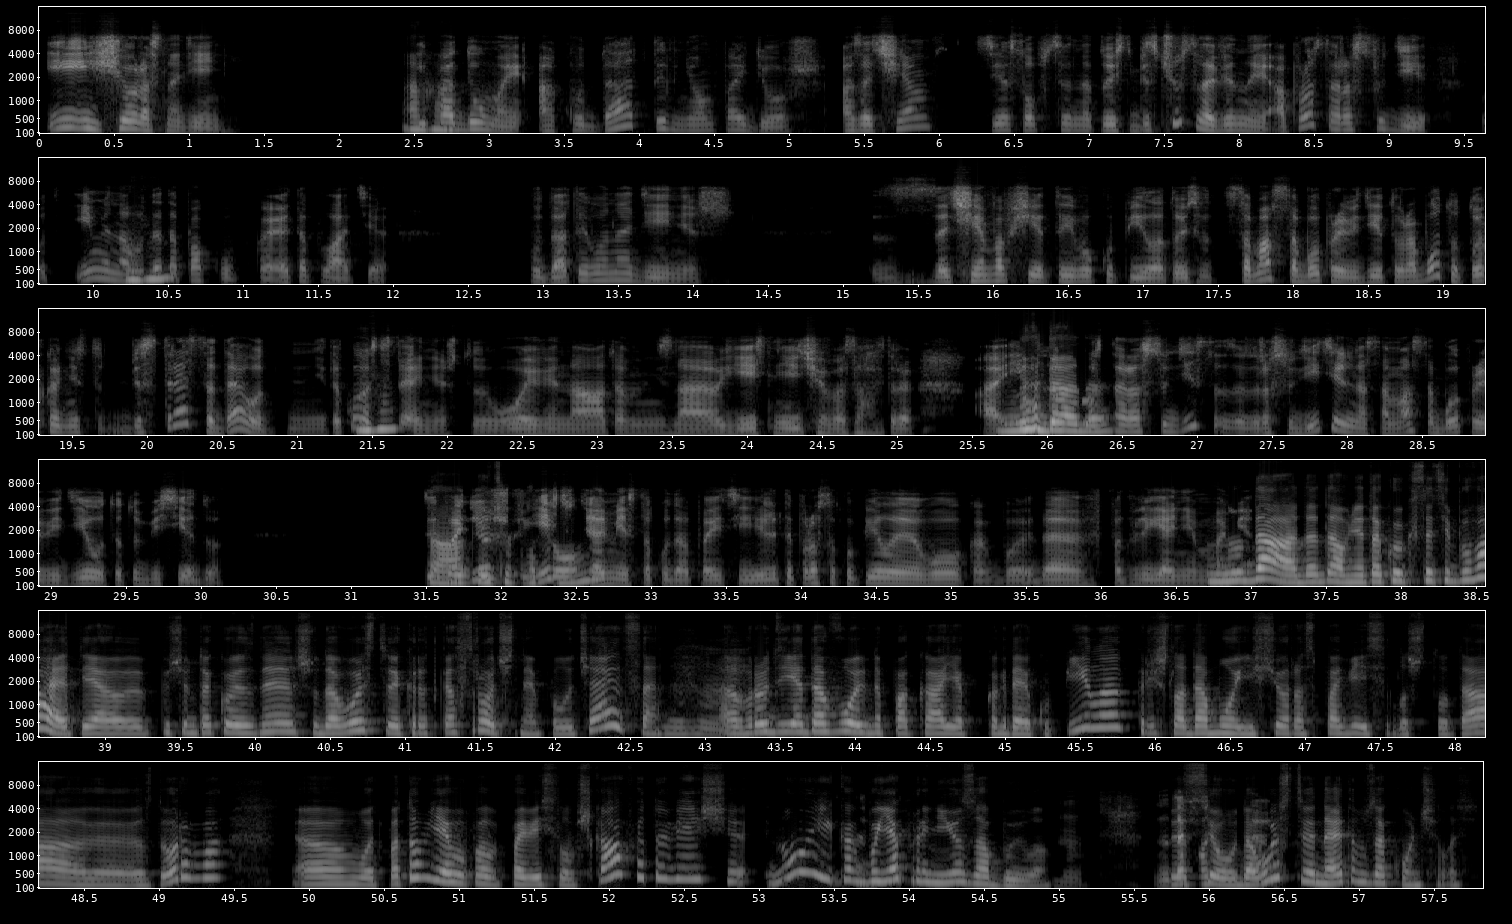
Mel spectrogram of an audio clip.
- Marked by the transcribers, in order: other background noise; tapping; laughing while speaking: "завтра"; unintelligible speech
- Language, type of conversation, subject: Russian, advice, Что вы чувствуете — вину и сожаление — после дорогостоящих покупок?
